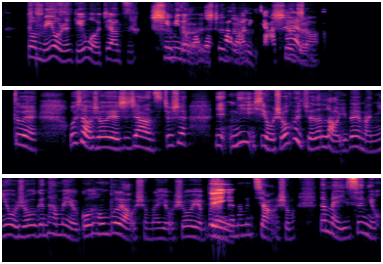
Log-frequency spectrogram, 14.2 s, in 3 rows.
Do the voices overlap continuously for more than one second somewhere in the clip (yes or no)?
yes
